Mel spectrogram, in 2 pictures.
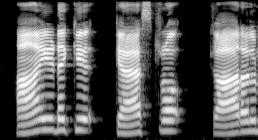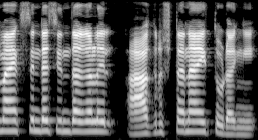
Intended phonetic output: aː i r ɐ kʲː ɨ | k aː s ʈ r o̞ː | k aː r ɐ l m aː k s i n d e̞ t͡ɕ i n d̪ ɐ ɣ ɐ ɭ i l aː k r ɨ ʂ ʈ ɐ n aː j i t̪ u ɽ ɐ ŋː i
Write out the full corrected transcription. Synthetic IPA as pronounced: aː i ɽ ɐ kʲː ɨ | k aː s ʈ r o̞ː | k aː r ɐ l m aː k s i n d e̞ t͡ɕ i n d̪ ɐ ɣ ɐ ɭ i l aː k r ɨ ʂ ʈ ɐ n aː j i t̪ u ɽ ɐ ŋː i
